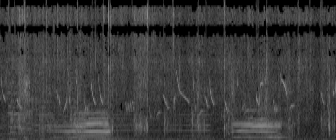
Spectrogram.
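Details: Cattle herded along wet roads to their farm pens in the rainy season moo with long, harmonic-rich calls that bend in pitch, two clear bellows a few seconds apart.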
